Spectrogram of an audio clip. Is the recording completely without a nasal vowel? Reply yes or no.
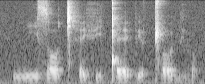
yes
